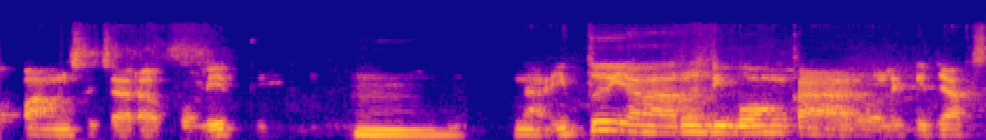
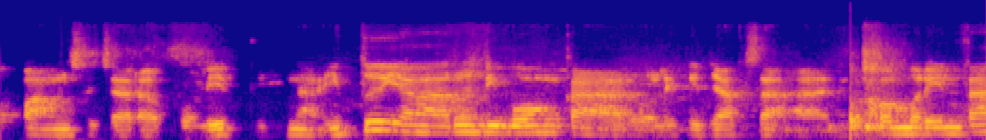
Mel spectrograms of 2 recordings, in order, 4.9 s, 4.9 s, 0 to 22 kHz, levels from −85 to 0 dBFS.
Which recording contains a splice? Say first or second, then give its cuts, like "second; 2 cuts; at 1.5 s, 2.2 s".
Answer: second; 2 cuts; at 1.3 s, 4.2 s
